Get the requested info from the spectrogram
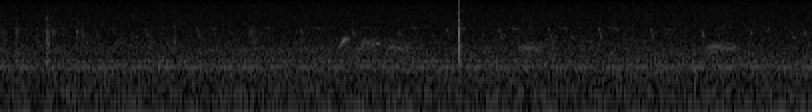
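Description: Birds calling in a garden: scattered short chirps and a few harsh calls over a steady background hum. A single sharp click sounds a little past the middle.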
